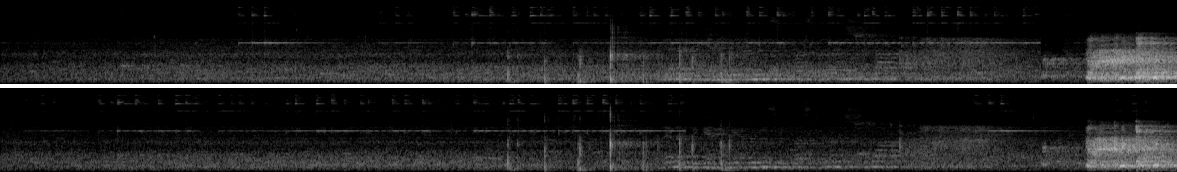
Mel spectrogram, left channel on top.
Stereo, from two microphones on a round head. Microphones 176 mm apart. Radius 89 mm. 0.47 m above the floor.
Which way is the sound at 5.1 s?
30° right (ahead or behind).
